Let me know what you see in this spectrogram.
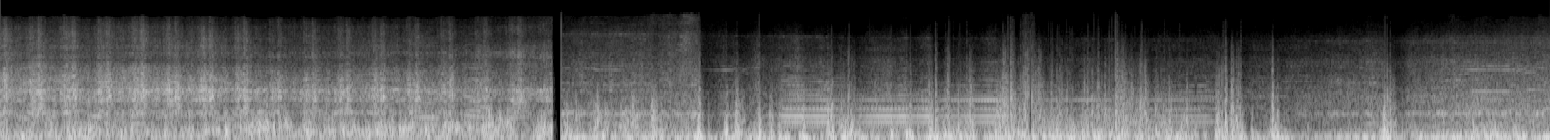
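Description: Passenger train running, heard from an open coach doorway: a heavy rumble of the moving coach with wind noise on the microphone. The sound cuts off sharply about three seconds in and picks up again straight away, with a short tonal sound in the middle of the second part.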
